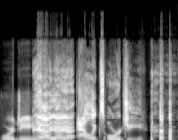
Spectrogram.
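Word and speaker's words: Orji: run good run it's it is spelled o rji his name is orgy what a name what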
